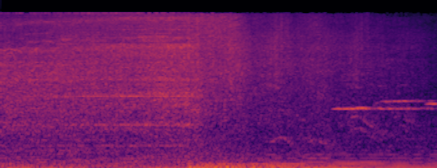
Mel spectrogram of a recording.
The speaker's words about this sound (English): Whoa, he's dead. I hear the cannon shot. He's dead.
